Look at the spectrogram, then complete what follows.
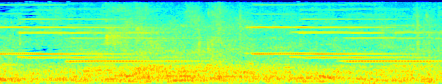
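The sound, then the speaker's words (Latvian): A parliamentary voting bell rings steadily and continuously for several seconds before a vote on a bill, a bright sustained electric tone over the faint murmur of a large hall. “Lūdzu zvanu.”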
